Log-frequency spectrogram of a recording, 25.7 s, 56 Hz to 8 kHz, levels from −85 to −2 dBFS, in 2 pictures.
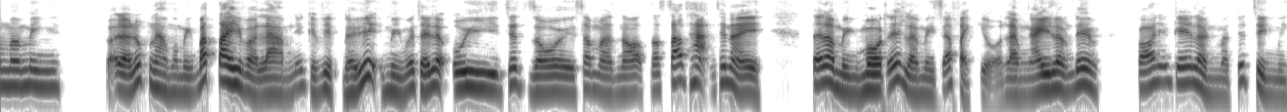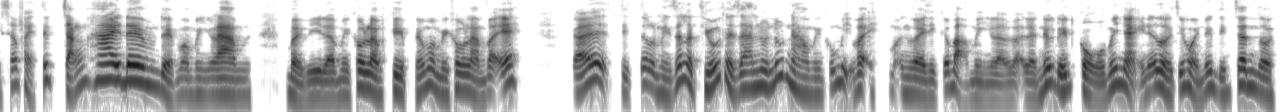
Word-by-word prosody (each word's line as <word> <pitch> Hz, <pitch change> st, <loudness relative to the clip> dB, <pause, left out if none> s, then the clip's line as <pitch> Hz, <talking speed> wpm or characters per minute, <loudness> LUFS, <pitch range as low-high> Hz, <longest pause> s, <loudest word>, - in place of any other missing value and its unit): mà 180 Hz, 0 st, 0 dB
mình 175 Hz, -1 st, -4 dB, 0.5 s
gọi -, -, -1 dB
là, 145 Hz, -2 st, +6 dB
lúc 220 Hz, +4 st, -1 dB
nào 165 Hz, -4 st, -1 dB
mà 140 Hz, 0 st, -8 dB
mình 135 Hz, +1 st, -7 dB
bắt 240 Hz, -, +6 dB
tay 205 Hz, -5 st, +9 dB
vào 140 Hz, -5 st, -1 dB
làm 125 Hz, +1 st, -1 dB
những 170 Hz, +3 st, -10 dB
cái 135 Hz, -7 st, -8 dB
việc 150 Hz, 0 st, -3 dB
đấy 135 Hz, +1 st, -1 dB
ấy, -, -, +1 dB
mình 140 Hz, -2 st, -4 dB
mới 165 Hz, +4 st, -1 dB
thấy 150 Hz, -2 st, +3 dB
là: 185 Hz, +1 st, +3 dB
ôi, 165 Hz, -1 st, +3 dB
chết 195 Hz, 0 st, -1 dB
rồi, 140 Hz, 0 st, -1 dB
sao 160 Hz, +4 st, -5 dB
mà 135 Hz, -3 st, -4 dB
nó 135 Hz, +1 st, -3 dB
nó 150 Hz, 0 st, -5 dB
sát 210 Hz, +2 st, +4 dB
hạn 210 Hz, -7 st, +2 dB
thế 210 Hz, -, 0 dB
này. 135 Hz, -, +3 dB, 0.5 s
Thế 195 Hz, 0 st, +4 dB
là 215 Hz, 0 st, +7 dB
mình 140 Hz, -6 st, -3 dB
một 155 Hz, 0 st, +6 dB
ấy, 225 Hz, +8 st, +1 dB
là 140 Hz, -, 0 dB
mình 125 Hz, -1 st, -8 dB
sẽ -, -, -3 dB
phải -, -, -1 dB
kiểu -, -, -8 dB
làm 125 Hz, 0 st, -2 dB
ngày 140 Hz, +5 st, +5 dB
làm 155 Hz, -2 st, +1 dB
đêm, 185 Hz, -2 st, +2 dB, 0.4 s
có 165 Hz, +2 st, +1 dB
những 215 Hz, +1 st, -6 dB
cái 205 Hz, 0 st, 0 dB
lần 140 Hz, -11 st, -2 dB
mà 120 Hz, -, -8 dB
thuyết 225 Hz, +1 st, -6 dB
trình 125 Hz, -, -3 dB
mình 115 Hz, -1 st, -11 dB
sẽ 185 Hz, +10 st, -7 dB
phải 185 Hz, -1 st, -9 dB
thức 225 Hz, -, -2 dB
trắng 190 Hz, +5 st, 0 dB
2 235 Hz, +2 st, +6 dB
đêm 215 Hz, -5 st, +6 dB
để 155 Hz, -, 0 dB
mà 125 Hz, +2 st, -8 dB
mình 125 Hz, 0 st, -11 dB
làm, 125 Hz, -1 st, +3 dB, 0.4 s
bởi -, -, -1 dB
vì 115 Hz, +1 st, -2 dB
là 110 Hz, 0 st, 0 dB
mình 120 Hz, +1 st, -8 dB
không 175 Hz, -1 st, +2 dB
làm 155 Hz, -5 st, +3 dB
kịp, 140 Hz, -3 st, -1 dB
nếu 140 Hz, -, -4 dB
mà 190 Hz, -, -2 dB
mình 125 Hz, -5 st, -5 dB
không 155 Hz, +4 st, -1 dB
làm 120 Hz, -6 st, -1 dB
vậy -, -, -1 dB
ấy, 220 Hz, -, +4 dB, 0.6 s
đấy, 470 Hz, -3 st, +3 dB
thì 135 Hz, -, -9 dB
tức 195 Hz, -, -5 dB
là 170 Hz, -, -3 dB
mình 130 Hz, -3 st, -8 dB
rất 220 Hz, -, -1 dB
là -, -, +1 dB
thiếu 175 Hz, +9 st, 0 dB
thời -, -, +1 dB
gian 165 Hz, +2 st, -3 dB
luôn, 175 Hz, -2 st, -2 dB
lúc 265 Hz, +2 st, -3 dB
nào 155 Hz, -, -3 dB
mình 125 Hz, 0 st, -11 dB
cũng 175 Hz, -, -8 dB
bị -, -, -4 dB
vậy. 155 Hz, -, -1 dB, 0.2 s
Mọi 145 Hz, -2 st, -13 dB
người 130 Hz, -3 st, 0 dB
thì 115 Hz, -, -8 dB
cứ 135 Hz, -, -3 dB
bảo 165 Hz, -, -1 dB
mình 105 Hz, -1 st, -10 dB
là, 100 Hz, -1 st, -3 dB
gọi 100 Hz, +3 st, -8 dB
là 110 Hz, -1 st, -2 dB
nước 190 Hz, -, 0 dB
đến 145 Hz, 0 st, +2 dB
cổ 105 Hz, -3 st, 0 dB
mới 180 Hz, -, -2 dB
nhảy 185 Hz, -, +1 dB
nữa -, -, -1 dB
rồi, 160 Hz, -8 st, +2 dB
chứ 160 Hz, -, -5 dB
không 170 Hz, 0 st, -1 dB
phải -, -, -4 dB
nước 160 Hz, -, -3 dB
đến 125 Hz, +1 st, -8 dB
chân 180 Hz, -2 st, +3 dB
rồi. 125 Hz, -4 st, 0 dB
155 Hz, 275 wpm, -23 LUFS, 130-185 Hz, 0.6 s, tay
